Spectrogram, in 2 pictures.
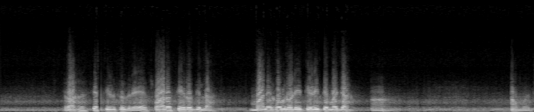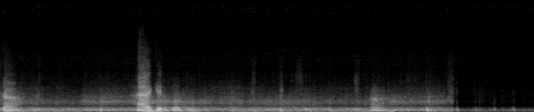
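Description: A man talks and laughs with animation close by.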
